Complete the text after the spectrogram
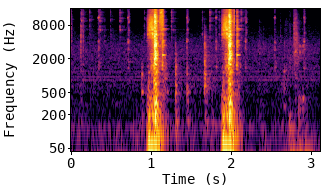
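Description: A heavy metal safe handle clunks twice.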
